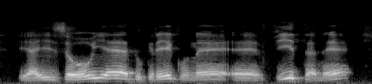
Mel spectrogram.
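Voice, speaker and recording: A man's voice, dark and mellow in tone, with fairly even intonation. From Brazil, Paraíba then Ribeirão Preto (São Paulo). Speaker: pastor. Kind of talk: testimony interview.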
